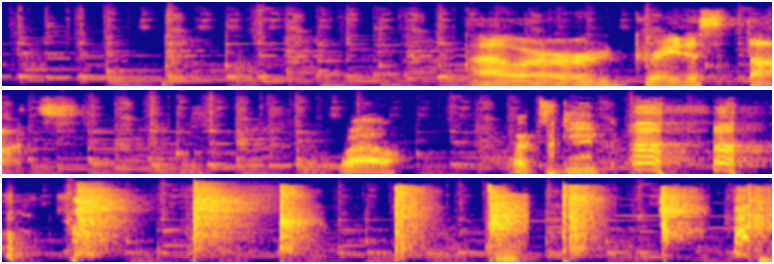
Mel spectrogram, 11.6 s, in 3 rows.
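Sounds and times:
speech: 2.4s - 4.5s, 5.5s - 7.8s
laughter: 6.5s - 8.2s, 11.1s - 11.5s
hand clapping: 8.0s - 11.5s.

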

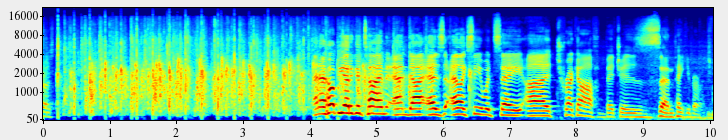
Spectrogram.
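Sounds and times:
speech: 0.0s - 0.4s, 4.0s - 10.0s
round of applause from a group: 0.0s - 6.6s.

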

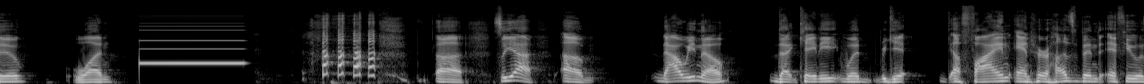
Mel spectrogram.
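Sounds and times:
speech: 0.0s - 1.2s, 4.4s - 6.0s, 6.6s - 11.4s
censor bleep tone: 1.4s - 2.6s
laughter: 2.9s - 4.4s.

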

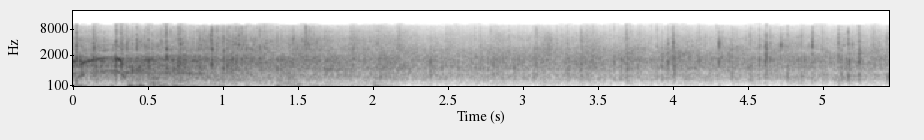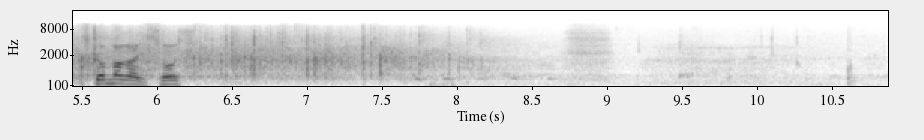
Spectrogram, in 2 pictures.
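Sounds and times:
audience applause: 0.0s - 8.6s
speech: 5.6s - 6.3s.

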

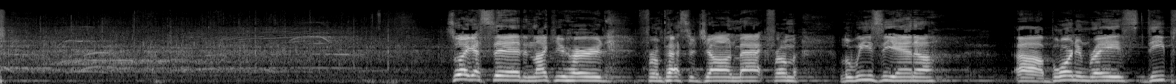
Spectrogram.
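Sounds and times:
audience applause: 0.0s - 4.8s
speech: 4.5s - 9.5s, 10.2s - 11.7s.

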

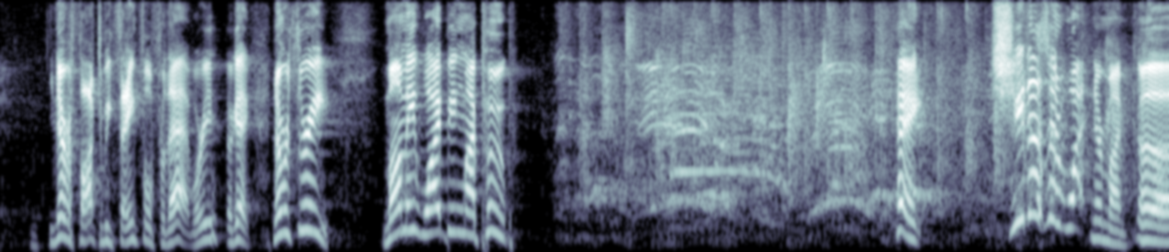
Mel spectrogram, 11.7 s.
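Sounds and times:
speech: 0.5s - 5.7s, 9.0s - 9.3s, 9.9s - 11.6s
clapping: 5.7s - 11.6s.

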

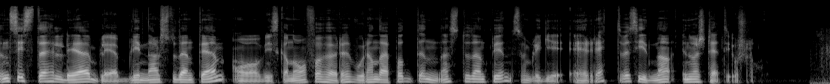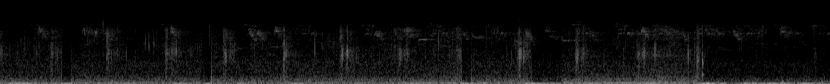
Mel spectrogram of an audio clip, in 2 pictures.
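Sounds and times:
speech: 0.0s - 7.7s
footsteps walking uphill outdoors: 8.1s - 16.5s
constant low rumbling background: 8.2s - 15.5s.

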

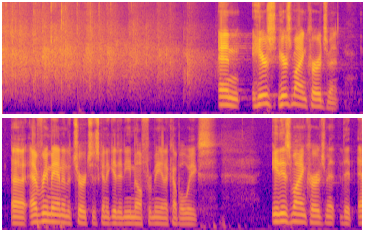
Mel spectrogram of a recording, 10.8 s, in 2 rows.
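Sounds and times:
audience clapping: 0.0s - 3.3s
speech: 3.2s - 8.7s, 9.4s - 10.8s.

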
